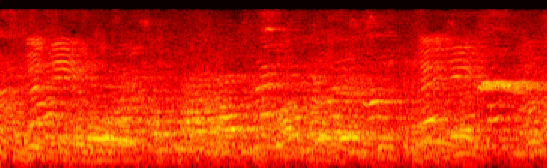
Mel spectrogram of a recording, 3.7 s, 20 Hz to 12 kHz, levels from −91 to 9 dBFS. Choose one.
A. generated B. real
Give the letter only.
B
